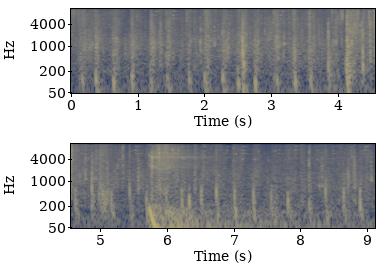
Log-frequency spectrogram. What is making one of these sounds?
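Footsteps crunch through snow at a steady walking pace.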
